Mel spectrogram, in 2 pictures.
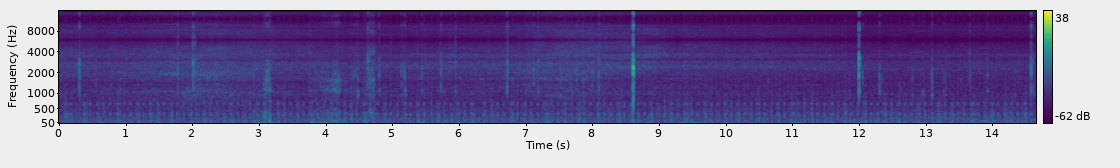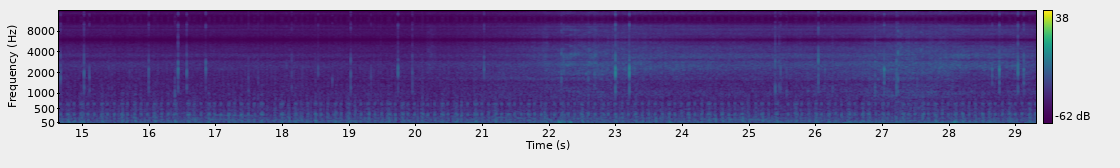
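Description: Bicycle tyres hissing along a wet road in the rain, with scattered sharp clicks and knocks, the loudest about eight and a half seconds in; the hiss swells a little from about twenty-two seconds on.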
